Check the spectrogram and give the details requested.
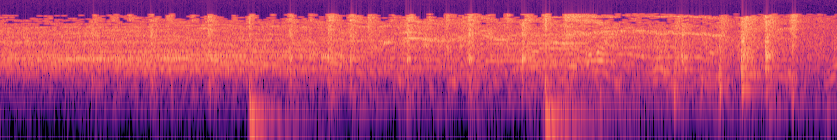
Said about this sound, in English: How about a nice round of applause and congratulations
